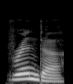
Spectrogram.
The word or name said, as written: Vrinda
